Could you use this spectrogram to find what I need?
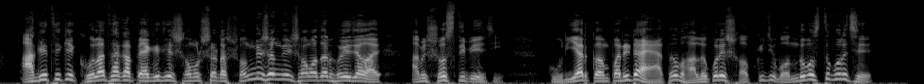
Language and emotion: Bengali, happy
